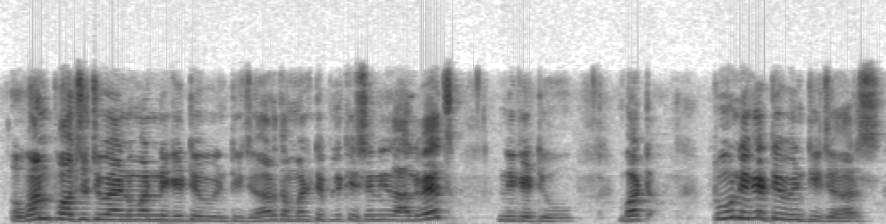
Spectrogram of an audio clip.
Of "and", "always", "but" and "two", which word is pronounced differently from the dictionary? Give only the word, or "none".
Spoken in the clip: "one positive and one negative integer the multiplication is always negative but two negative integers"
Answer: always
